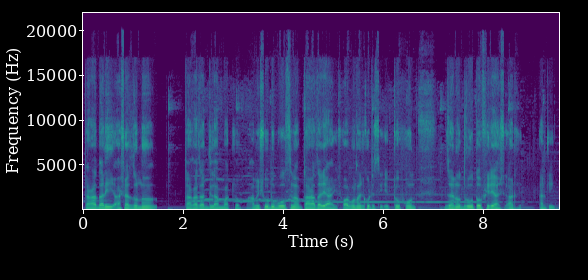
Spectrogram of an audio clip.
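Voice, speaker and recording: A man's voice: medium pitch, level tone, normal speed, dark tone, faint music behind, lightly acted. A man playing an anxious, apologetic man in an audio story. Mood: defensive, worried. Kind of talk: audio story character dialogue.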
